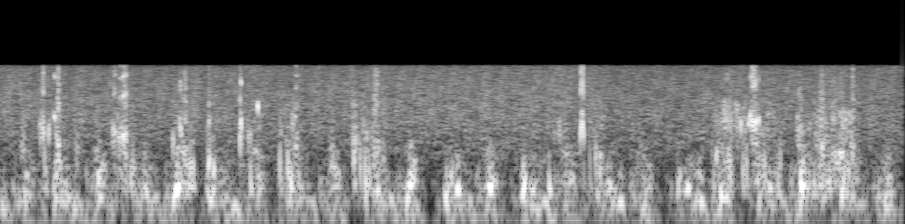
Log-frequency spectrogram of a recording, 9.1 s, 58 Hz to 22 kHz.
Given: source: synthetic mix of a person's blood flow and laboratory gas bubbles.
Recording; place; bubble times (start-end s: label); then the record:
Doppler ultrasound of blood flow; precordium
0.41-0.69 s: bubbles
0.78-0.84 s: bubbles
1.14-1.42 s: bubbles
1.75-2.02 s: bubbles
2.08-2.19 s: bubbles
2.42-2.66 s: bubbles
2.80-3.05 s: bubbles
3.53-3.89 s: bubbles
5.49-5.70 s: bubbles
5.80-6.12 s: bubbles
7.15-7.86 s: bubbles
7.98-8.64 s: bubbles
From the record:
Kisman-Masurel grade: 232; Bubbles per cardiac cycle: several, 3 to 8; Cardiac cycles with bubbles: 50 to 99%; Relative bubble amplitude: moderate (0.250 to 0.450); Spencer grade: 3 (all of the cardiac periods contain showers or single bubble signals, but not dominating or overriding the cardiac motion signals); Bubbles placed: anywhere in the cardiac cycle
